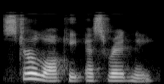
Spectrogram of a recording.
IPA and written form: stɛrˈwafki ˈɕrɛdɲɛ (Sterławki Średnie)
